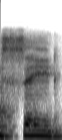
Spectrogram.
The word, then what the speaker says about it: Sayd: us in her name is like someone with bad grammar I sade go out to the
